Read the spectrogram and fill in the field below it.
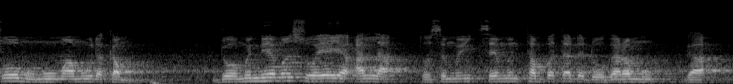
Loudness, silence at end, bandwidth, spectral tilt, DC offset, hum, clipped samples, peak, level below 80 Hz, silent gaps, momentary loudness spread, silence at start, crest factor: -27 LUFS; 0 s; 8.2 kHz; -7 dB/octave; under 0.1%; none; under 0.1%; -10 dBFS; -58 dBFS; none; 13 LU; 0 s; 16 dB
